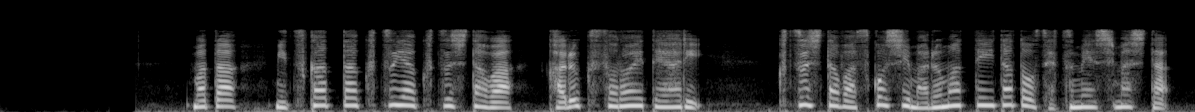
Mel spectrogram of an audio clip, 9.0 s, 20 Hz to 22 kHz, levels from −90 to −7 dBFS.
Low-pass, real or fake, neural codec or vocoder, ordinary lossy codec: 7.2 kHz; real; none; none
